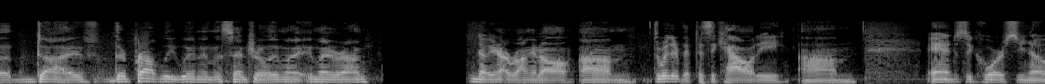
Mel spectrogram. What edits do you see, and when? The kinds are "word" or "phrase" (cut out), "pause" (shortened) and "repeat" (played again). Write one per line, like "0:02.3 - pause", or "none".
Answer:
0:06.5 - word
0:06.8 - word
